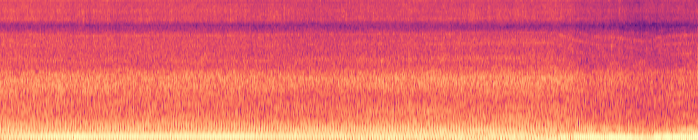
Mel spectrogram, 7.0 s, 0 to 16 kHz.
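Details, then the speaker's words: 2013 Polaris RZR 800S 2.0 after an engine rebuild, creeping and driving: a steady, even engine drone easing down smoothly, with no knocks or misses. Cooling and driving as it should; the rebuilt engine is healthy. "it's creeping and crawling just fine it sounds good cooling like it should driving like it should"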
